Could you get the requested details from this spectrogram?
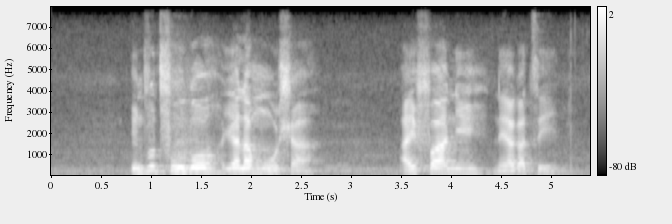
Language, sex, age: Swati, male, 25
